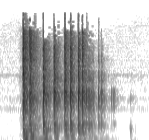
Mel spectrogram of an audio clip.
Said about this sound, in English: And also knock over my inhaler and hit a Coke can for emphasis.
